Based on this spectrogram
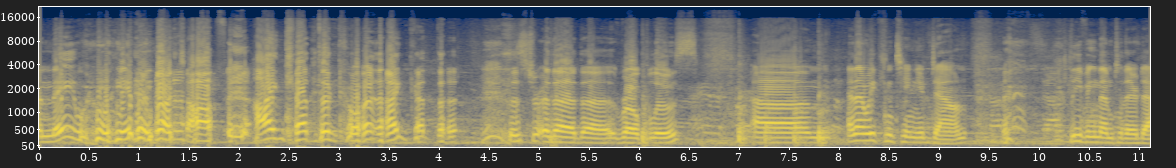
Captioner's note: laughing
